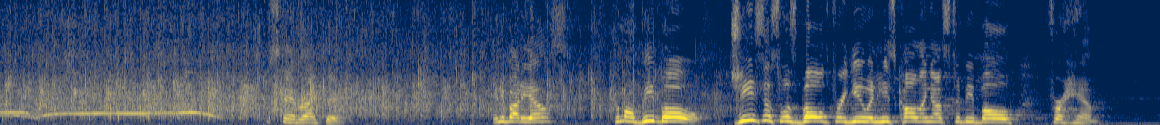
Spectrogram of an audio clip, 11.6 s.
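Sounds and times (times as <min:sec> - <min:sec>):
audience hand clapping: 0:00.0 - 0:07.8
speech: 0:02.8 - 0:03.6, 0:04.9 - 0:11.1.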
